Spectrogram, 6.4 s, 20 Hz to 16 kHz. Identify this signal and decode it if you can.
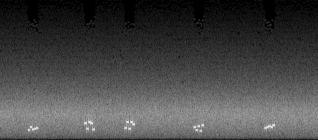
Five-tone selective call (EEA), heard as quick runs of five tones, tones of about 40 ms, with radio hiss. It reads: 26345 04403 55449 62718 56768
